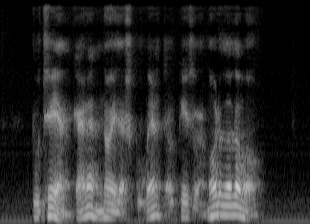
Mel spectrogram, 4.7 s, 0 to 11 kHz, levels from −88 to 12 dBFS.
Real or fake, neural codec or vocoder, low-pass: fake; autoencoder, 48 kHz, 32 numbers a frame, DAC-VAE, trained on Japanese speech; 9.9 kHz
